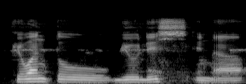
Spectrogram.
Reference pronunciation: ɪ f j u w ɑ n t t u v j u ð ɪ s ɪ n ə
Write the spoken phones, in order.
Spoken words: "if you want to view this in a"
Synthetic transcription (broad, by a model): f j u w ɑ n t t u b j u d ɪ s ɪ n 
